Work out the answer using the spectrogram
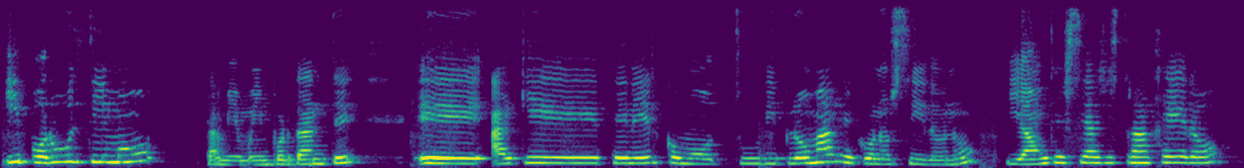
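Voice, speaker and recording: A woman's voice: high-pitched, a little slow, a little mellow. A young woman in her twenties, a resident doctor being interviewed, explaining steps casually with many fillers and self-corrections.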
